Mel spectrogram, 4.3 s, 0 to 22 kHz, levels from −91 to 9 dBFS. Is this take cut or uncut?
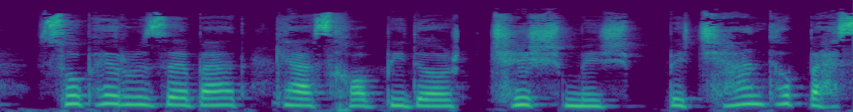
cut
